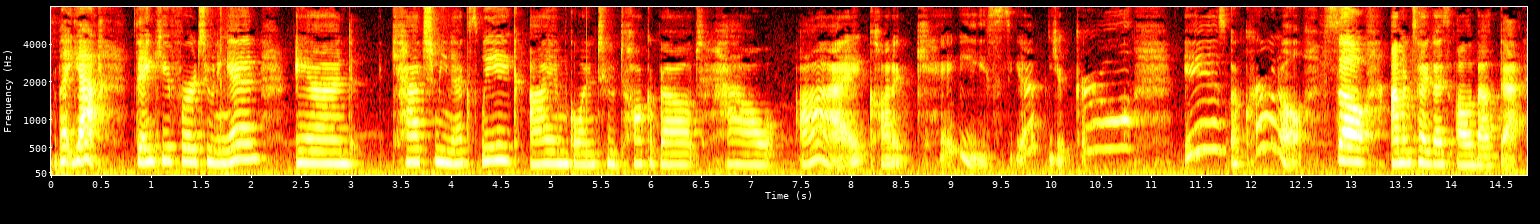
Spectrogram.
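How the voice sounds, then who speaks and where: A woman casually telling a personal story in an animated, slangy, heavily profane way, acting out the dialogue as she goes. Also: fairly high pitch, slow pace, slight background noise. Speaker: storytime vlogger.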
